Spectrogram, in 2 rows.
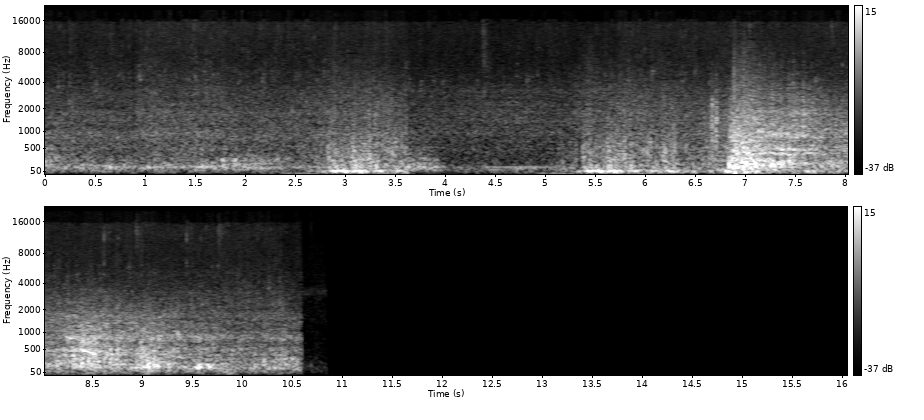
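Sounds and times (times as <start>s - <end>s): heavy rain hissing: 0.0s - 10.8s
thunder rolling: 1.8s - 4.1s, 4.7s - 10.6s
loud thunderclap: 2.4s - 4.0s, 4.8s - 10.6s.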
